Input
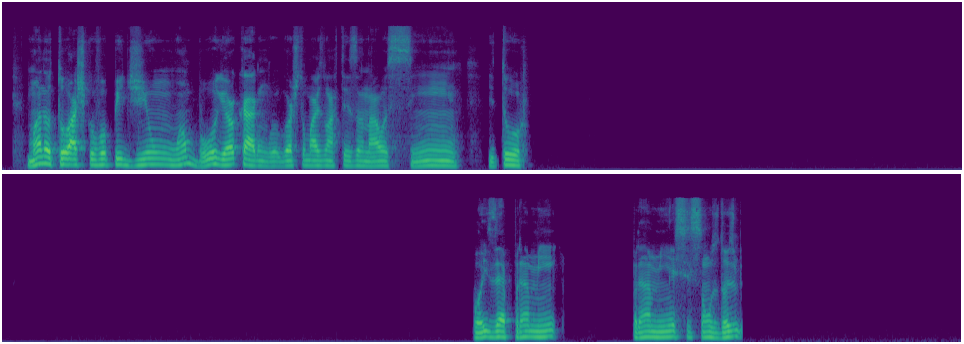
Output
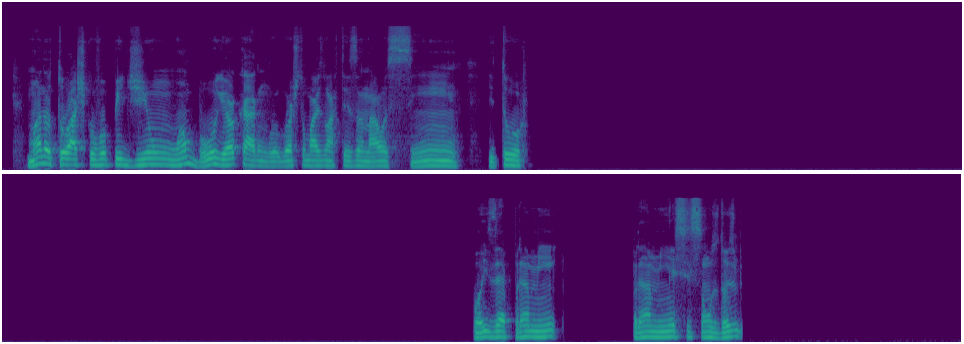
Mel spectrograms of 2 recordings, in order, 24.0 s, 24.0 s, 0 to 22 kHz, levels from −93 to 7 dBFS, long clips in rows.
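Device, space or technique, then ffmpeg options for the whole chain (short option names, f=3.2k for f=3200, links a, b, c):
soft clipper into limiter: -filter_complex "[0:a]asoftclip=type=tanh:threshold=-10.5dB,alimiter=limit=-15.5dB:level=0:latency=1:release=324,asettb=1/sr,asplit=3[a][b][c];[a]atrim=end=1.724[d];[b]atrim=start=1.72:end=2.5,asetpts=PTS-STARTPTS,afade=t=in:d=0.004:c=qsin,afade=t=out:st=0.776:d=0.004:c=qsin,lowpass=f=9.3k:w=0.5412,lowpass=f=9.3k:w=1.3066[e];[c]atrim=start=2.496[f];[d][e]acrossfade=d=0.004:c1=hsin:c2=qsin[g];[g][f]acrossfade=d=0.004:c1=qsin:c2=hsin,volume=-8dB"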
